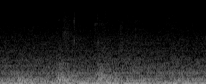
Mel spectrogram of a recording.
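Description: Straight razor scraping through shaving foam and stubble on a scalp in a few short strokes, over a steady low rumble.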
